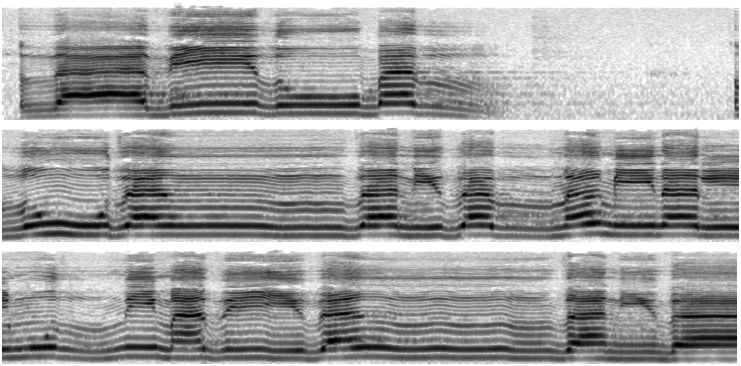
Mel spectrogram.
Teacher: Diucapkan dengan menyentuhkan ujung lidah dengan dinding dua gigi seri bagian atas seperti kita mengucapkan huruf tha. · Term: huruf za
